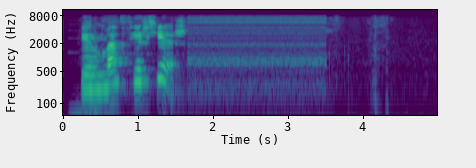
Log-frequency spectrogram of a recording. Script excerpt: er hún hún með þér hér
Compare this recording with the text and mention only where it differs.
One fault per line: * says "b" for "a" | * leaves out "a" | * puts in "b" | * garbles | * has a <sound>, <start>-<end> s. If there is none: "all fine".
* leaves out "hún"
